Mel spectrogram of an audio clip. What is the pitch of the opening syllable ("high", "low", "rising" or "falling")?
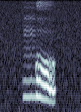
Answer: falling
